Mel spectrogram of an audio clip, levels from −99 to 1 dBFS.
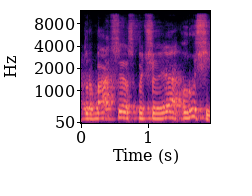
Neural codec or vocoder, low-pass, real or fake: vocoder, 44.1 kHz, 128 mel bands, Pupu-Vocoder; 10.8 kHz; fake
